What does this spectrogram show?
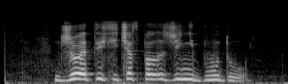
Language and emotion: Russian, angry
